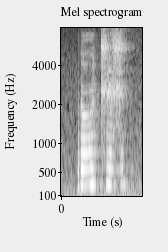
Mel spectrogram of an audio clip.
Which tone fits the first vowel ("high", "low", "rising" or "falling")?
high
